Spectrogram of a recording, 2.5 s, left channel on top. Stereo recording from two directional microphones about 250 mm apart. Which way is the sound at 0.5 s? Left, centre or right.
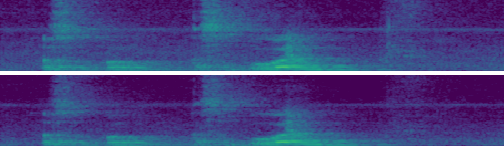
Centre.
